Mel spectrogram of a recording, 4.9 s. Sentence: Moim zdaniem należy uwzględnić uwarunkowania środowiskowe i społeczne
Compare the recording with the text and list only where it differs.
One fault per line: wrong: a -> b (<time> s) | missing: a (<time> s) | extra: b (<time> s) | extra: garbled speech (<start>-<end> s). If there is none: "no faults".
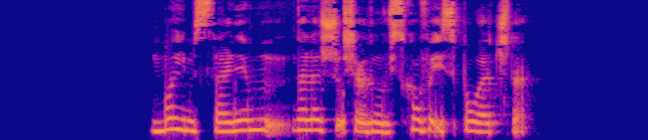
missing: uwzględnić uwarunkowania (2.6 s)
